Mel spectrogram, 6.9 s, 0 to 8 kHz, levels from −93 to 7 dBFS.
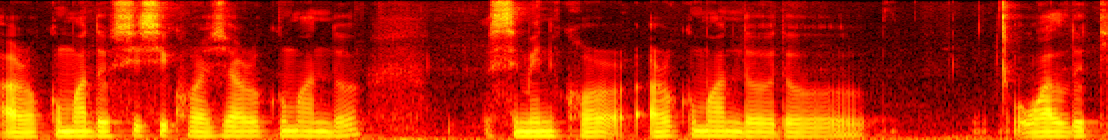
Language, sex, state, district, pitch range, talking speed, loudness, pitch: Nagamese, male, Nagaland, Kohima, 95-100 Hz, 165 wpm, -19 LUFS, 95 Hz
